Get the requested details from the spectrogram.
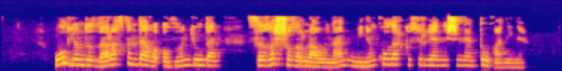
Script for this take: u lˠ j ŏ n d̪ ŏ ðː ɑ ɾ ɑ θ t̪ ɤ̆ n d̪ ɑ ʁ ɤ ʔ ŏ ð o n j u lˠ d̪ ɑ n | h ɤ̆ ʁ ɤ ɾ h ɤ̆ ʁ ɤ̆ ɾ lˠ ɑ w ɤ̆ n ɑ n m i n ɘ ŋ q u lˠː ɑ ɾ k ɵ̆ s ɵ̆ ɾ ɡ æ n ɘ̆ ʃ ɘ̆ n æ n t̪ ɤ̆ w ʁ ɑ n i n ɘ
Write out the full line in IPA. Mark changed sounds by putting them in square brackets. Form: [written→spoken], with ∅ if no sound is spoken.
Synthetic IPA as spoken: u lˠ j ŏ n d̪ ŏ ðː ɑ ɾ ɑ θ t̪ ɤ̆ n d̪ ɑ ʁ ɤ ʔ ŏ ð o n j u lˠ d̪ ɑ n | [h→s] ɤ̆ ʁ ɤ ɾ [h→ʃ] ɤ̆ ʁ ɤ̆ ɾ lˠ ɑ w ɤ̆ n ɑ n m i n ɘ ŋ q u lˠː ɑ ɾ k ɵ̆ s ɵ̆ ɾ ɡ æ n ɘ̆ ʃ ɘ̆ n æ n t̪ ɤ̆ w ʁ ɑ n i n ɘ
